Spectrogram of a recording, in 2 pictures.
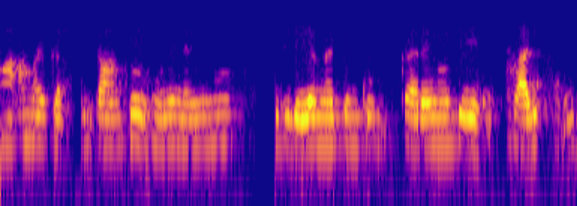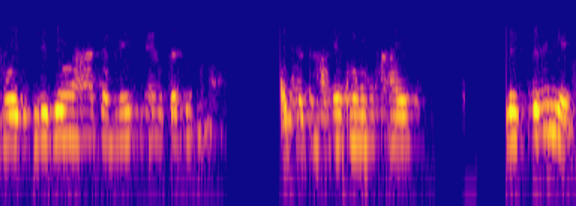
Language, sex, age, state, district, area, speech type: Hindi, female, 45-60, Uttar Pradesh, Jaunpur, rural, conversation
